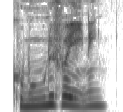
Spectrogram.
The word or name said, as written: kommuneforening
